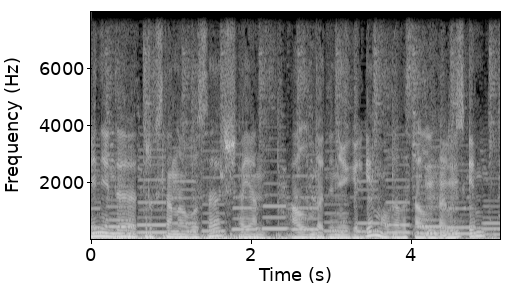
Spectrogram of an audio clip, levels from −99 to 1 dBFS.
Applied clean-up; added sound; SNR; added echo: none; Wind + Wind instrument, woodwind instrument; 4 dB; none.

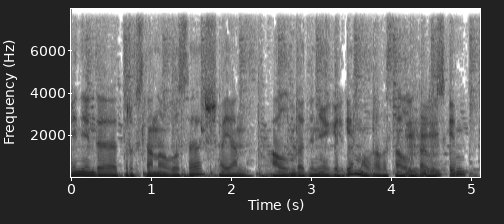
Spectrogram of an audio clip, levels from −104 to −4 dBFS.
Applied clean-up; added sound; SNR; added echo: none; none; none; none.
